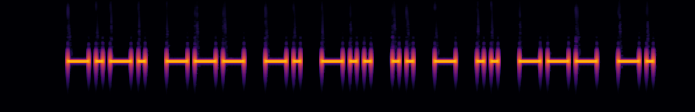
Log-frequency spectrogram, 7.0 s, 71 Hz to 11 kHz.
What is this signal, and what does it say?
Morse code, heard as a keyed tone, about 17 wpm, 700 Hz. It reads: CONDITION
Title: Sentences from Top 1000 Words - New Word Drill - 17wpm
